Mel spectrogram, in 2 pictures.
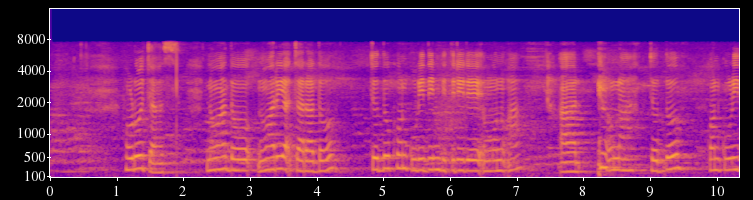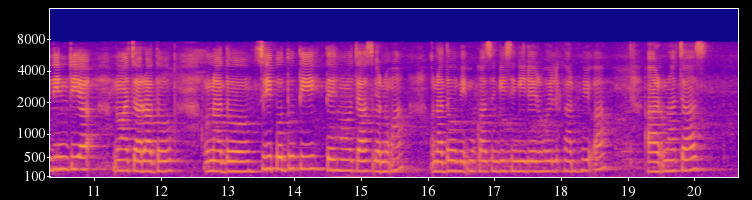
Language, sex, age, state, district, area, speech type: Santali, female, 45-60, West Bengal, Birbhum, rural, spontaneous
